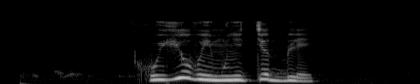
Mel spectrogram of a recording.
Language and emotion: Russian, angry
